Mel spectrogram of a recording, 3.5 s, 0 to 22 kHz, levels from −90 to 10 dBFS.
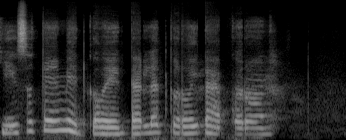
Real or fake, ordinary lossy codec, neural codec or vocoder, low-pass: fake; none; codec, 44.1 kHz, 2.6 kbps, DAC; none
